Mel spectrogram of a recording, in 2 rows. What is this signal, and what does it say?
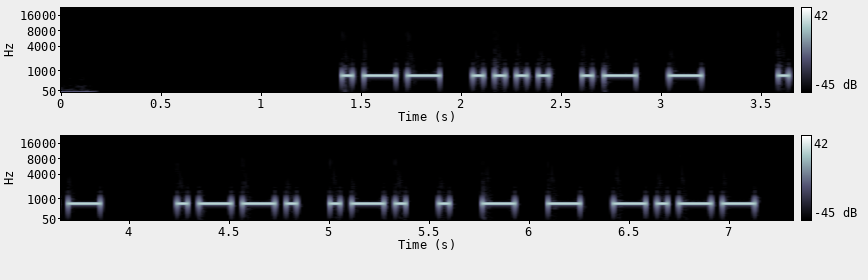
Morse code, heard as a keyed tone, about 22 wpm, 700 Hz. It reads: WHAT A PRETTY
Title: Sentences from Top 1000 Words - Review Part 3 - 22wpm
